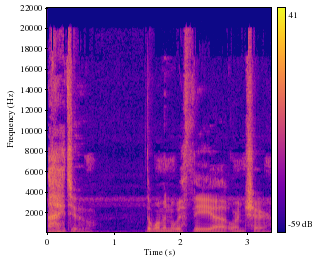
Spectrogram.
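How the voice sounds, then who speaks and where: Putting on a character voice, a man speaks fairly low at a moderate pace. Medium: actual play.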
